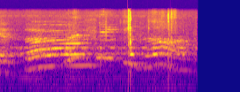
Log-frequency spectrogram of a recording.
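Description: High, sing-song vocalising from a young child, with other voices, and one sharp click a little past halfway. The sound cuts off suddenly at the end.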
